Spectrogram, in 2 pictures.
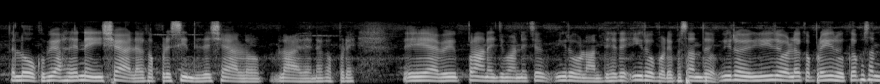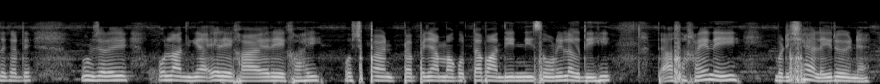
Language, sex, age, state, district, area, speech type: Dogri, female, 45-60, Jammu and Kashmir, Samba, rural, spontaneous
